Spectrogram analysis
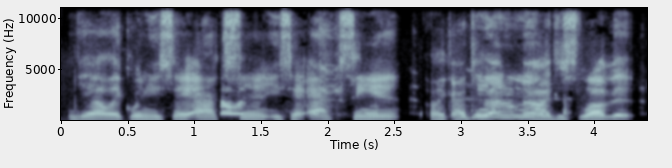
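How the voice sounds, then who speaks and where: Gravelly-voiced Southern woman host. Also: on the high side, steady tone, fairly quick, warm tone. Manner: chatty, rambling, laughs easily. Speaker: live stream host. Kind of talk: casual chat.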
